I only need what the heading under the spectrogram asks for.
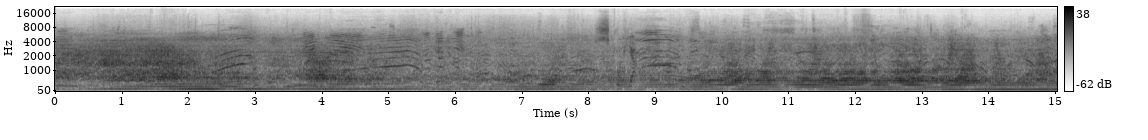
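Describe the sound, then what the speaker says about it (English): OV-10 Bronco propeller aircraft making a low-speed airshow pass with undercarriage down at East Fortune, a loud steady propeller drone with shifting whine over crowd noise, while an announcer talks throughout. "here we see Tony De Bruyne coming in from the right with the undercarriage down for a low-speed pass"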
